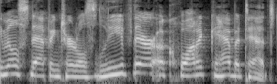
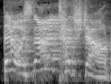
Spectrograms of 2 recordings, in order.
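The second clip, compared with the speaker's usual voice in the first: angry parents; 10 semitones higher than usual. Retold or imitated. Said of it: "They're like".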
